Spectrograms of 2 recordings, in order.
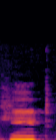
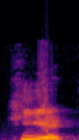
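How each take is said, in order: First: The vowel is one long ee sound. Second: The vowel glides from ee into uh. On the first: The speaker calls it right. "हम हीट ... ऐसे पढ़ेंगे" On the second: The speaker calls it wrong. "हियट नहीं पढ़ते"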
